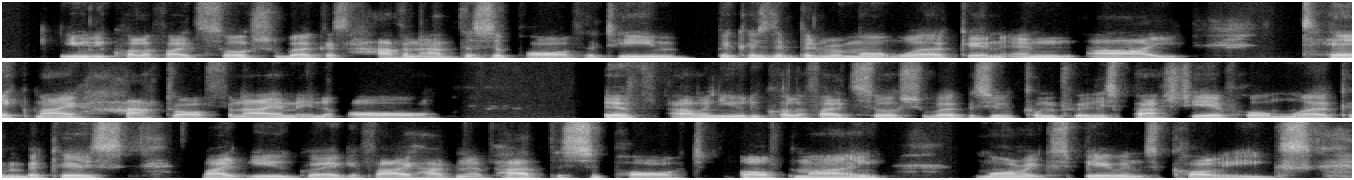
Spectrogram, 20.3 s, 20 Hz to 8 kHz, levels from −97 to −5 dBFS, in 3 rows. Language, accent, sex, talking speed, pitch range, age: English, British, male, 170 wpm, 95-105 Hz, 30-49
